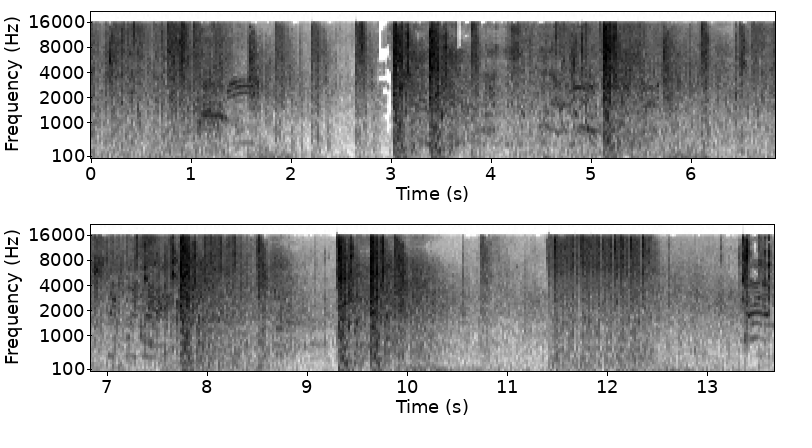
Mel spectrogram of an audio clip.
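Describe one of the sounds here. Rifle shots crack out one after another.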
